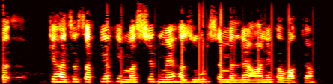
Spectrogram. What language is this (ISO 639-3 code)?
urd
